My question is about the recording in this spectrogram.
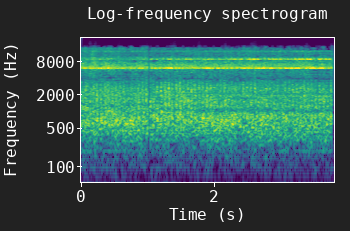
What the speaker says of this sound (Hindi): थोड़ी ही देर में हेलीकॉप्टर समंदर में जहाज के पास मंडराता दिखा।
